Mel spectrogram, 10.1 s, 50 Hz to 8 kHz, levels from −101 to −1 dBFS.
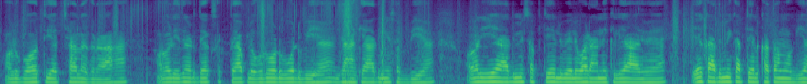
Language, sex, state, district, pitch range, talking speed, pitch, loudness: Hindi, male, Bihar, Araria, 130-140 Hz, 250 wpm, 135 Hz, -30 LUFS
